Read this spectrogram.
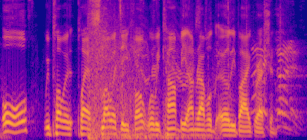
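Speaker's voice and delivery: plain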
